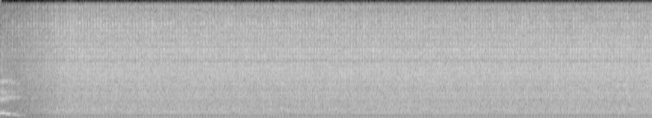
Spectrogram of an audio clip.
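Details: After a new high-flow fuel pump was installed, the pump primes, then the engine catches and settles into a steady, even low beat with no misses; a healthy start and run.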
